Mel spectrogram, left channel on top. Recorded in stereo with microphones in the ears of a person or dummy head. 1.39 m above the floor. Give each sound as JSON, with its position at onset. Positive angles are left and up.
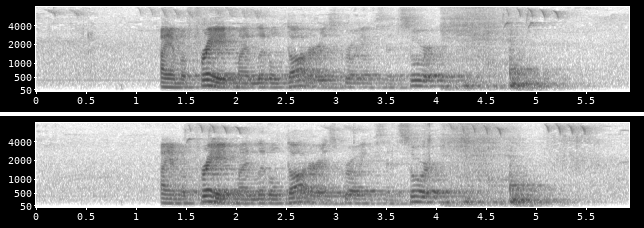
{"t": 1.2, "sound": "a woman speaking", "side_deg": 50, "distance_m": 1.0}
{"t": 4.0, "sound": "a drawer", "side_deg": 5, "distance_m": 3.5}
